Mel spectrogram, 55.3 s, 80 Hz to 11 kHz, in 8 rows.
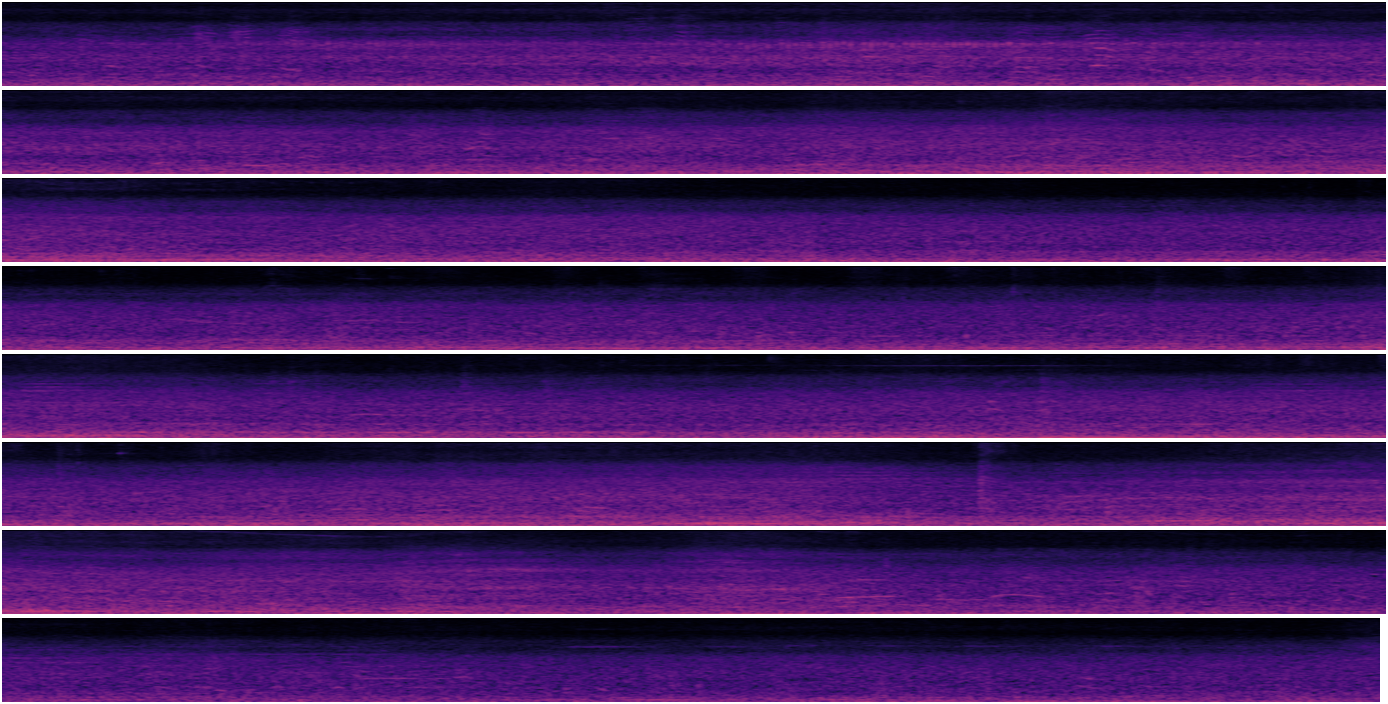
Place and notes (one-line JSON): {"title": "Zhongshan N. Rd., Taipei City - on the road", "date": "2014-02-08 15:04:00", "description": "walking on the road, Environmental sounds, Traffic Sound, Motorcycle Sound, Pedestrians on the road, Binaural recordings, Zoom H4n+ Soundman OKM II", "latitude": "25.06", "longitude": "121.52", "timezone": "Asia/Taipei"}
